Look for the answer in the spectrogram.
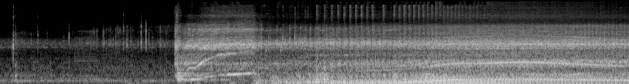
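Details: Predator 11,500 W inverter generator, first start with no load for break-in: short crank catches, revs climb then settle into a smooth steady run with no knocks or misses; normal running.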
